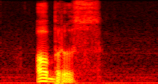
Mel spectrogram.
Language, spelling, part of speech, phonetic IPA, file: Polish, obrus, noun, [ˈɔbrus], Pl-obrus.ogg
